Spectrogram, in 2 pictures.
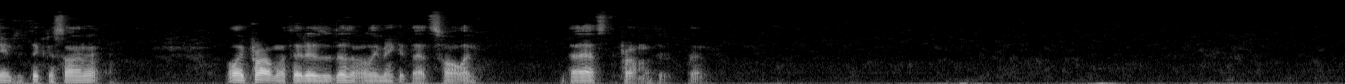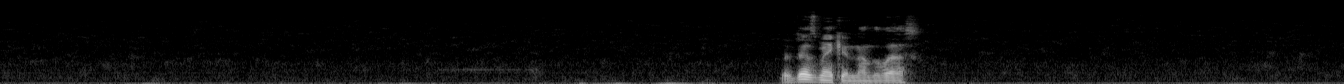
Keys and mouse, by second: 0.5-2.1 middle drag, 7.5-9.7 drag, 9.7-10.9 middle drag, 10.9-12.6 drag, 12.8 middle click, 13.1-19.1 drag, 19.1-21.4 middle drag, 22.9-24.5 drag, 24.5 middle click, 26.2 middle click.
